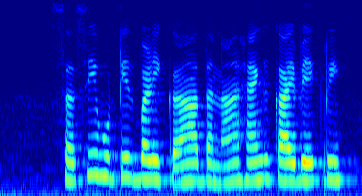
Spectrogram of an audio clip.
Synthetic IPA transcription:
sɐsiuʈːid̪bɐɭikɐːd̪ɐnːɐɦɛŋɡkaːjbeːkɾi

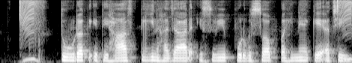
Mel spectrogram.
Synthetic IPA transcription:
t̪uɾəkit̪iɦast̪iːnɦəd͡ʒaɾisʋipuɾbəsəpəɦinekeʔə̰t͡ʃʰi

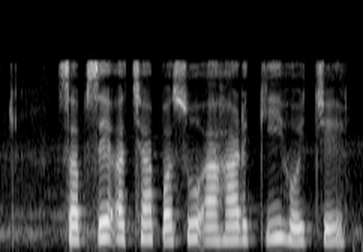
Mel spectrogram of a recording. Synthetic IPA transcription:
səbseətːʃʰapəsuaɦaɾkiɦojt͡ʃʰe

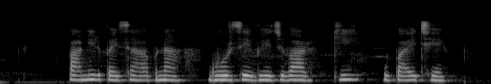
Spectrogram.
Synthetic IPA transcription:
paniɾpəɪsaəpnaɡʱoɾsebʱed͡ʒbaɾki | upajt͡ʃʰɛ

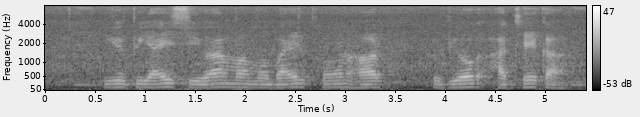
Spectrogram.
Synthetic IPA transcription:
juːpijaːisɪʋamãmoːbaːɪlpʰoːnɦɔːɾ | ʊpjoːɡat̪ʰekaː

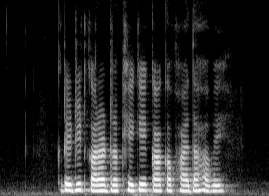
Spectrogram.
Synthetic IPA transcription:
kɾeɖiʈkaɾəʈɾəkʰekekakapʰajd̪aɦəbe

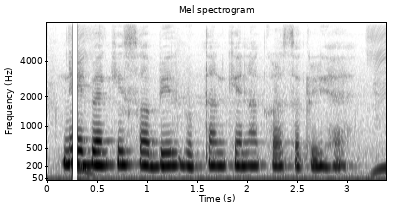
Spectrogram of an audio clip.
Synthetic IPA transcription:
nebɛ̃ŋkĩsabilbʱʊɡt̪ankenakɐɾsəkliɦɛː

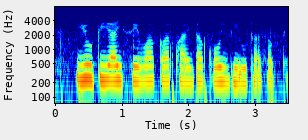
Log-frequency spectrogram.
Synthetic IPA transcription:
juːpiaːiseːʋakɐɾfaːɪd̪akoːibʱiʊʈʰa̰sɐ̰kt̪ʰe

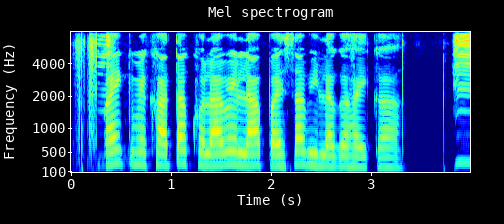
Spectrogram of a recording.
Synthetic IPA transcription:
bɛ̃ːŋkmẽkʰaːt̪akʰʊlaːwelapɛːsabʱiləɡaɦekaː

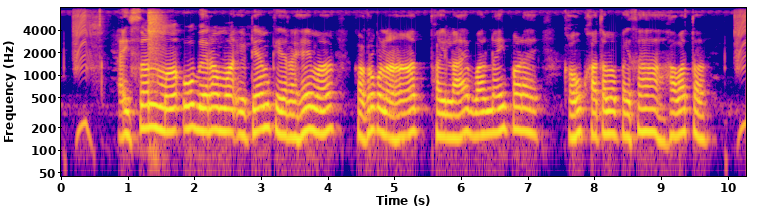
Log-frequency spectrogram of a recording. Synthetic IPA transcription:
əɪsənmãʔoːbeːɾamãʔeːʈijəmkeɾəɦemã | kəkʰɾokonaɦãt̪̚pʰəɪlaːebəɾnaipəɽaj | kəɦũkʰaːt̪amãpəjsaɦəʋat̪a

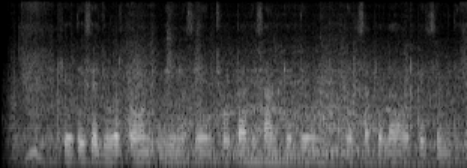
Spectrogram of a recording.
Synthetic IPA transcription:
kʰeːt̪ised͡ʒuːɽəlkɔːnbʱiməsiːnt͡ʃʰoːʈakɪsaːnked̪uːneːksəkʰelaɔːɾkəisɪmd̪iː

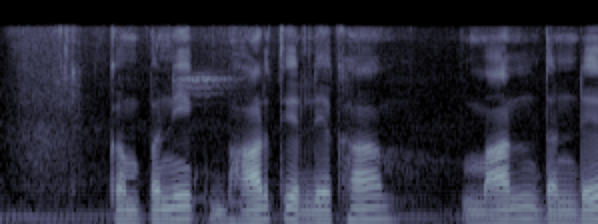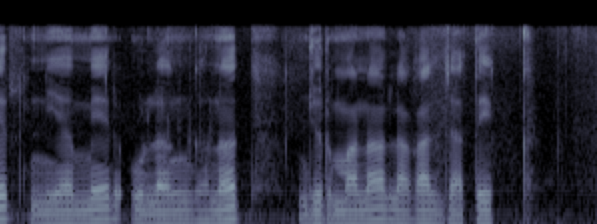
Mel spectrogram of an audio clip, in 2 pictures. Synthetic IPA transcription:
kəmpənikbʱaɾt̪ijəlekʰa | maːnd̪əɳɖeɾnijəmeɾṵləŋɡʱənət̪ | d͡ʒʊɾmaːnaləɡald͡ʒa̰ːt̪ek

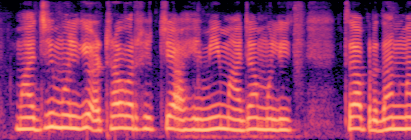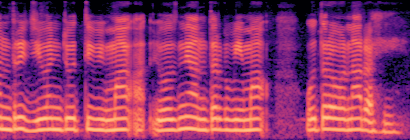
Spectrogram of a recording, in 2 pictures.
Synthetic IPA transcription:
mad͡ʑʱiːmulɡiːəʈʰɾaʋəɾʂet͡ɕiaɦemiːmad͡ʑʱjamuli | t͡sapɾəd̪ʱanmənt̪ɾiːd͡ʑiʋənd͡ʑot̪iːʋimajod͡znjeənt̪əɾɡʋima | ut̪ɾəʋɳ̃aɾaɦe

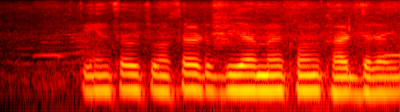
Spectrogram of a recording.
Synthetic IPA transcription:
t̪iːnsɔːt͡ʃɔ̃ːsaːʈʰbɪjaːmẽːkoːnkʰaːʈd̪ʱəɾaːi

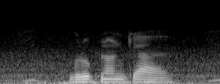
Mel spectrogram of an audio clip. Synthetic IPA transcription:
ɡɾuplɔnkjaɦɛ

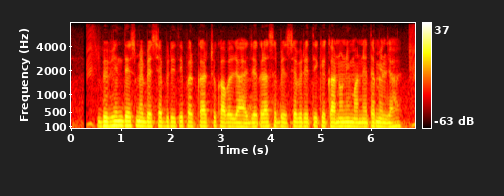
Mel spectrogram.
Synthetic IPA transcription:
ʋɪbʱɪnd̪eːʃmẽbeːsjəbɾɪt̪ipəɾkɐɾt͡ʃʊkaːbəld͡ʒaːɛd͡ʒekɾasebeːsjəbɪɾɪt̪ikekaːnuːnimaːnjət̪amɪld͡ʒaːe

